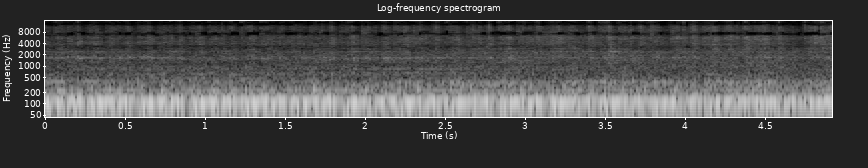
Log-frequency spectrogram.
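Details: 1970 Pontiac cruising with Rhoads flat-tappet lifters and iron heads: an even light lifter clatter over a steady low exhaust drone, the normal sound for this setup.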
